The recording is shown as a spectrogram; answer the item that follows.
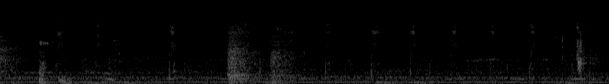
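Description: Baby monkey suckling from a milk bottle: faint, irregular sucking clicks, with two brief louder breathy or rustling sounds a little after two seconds in and another near the end.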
